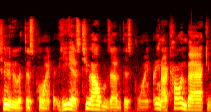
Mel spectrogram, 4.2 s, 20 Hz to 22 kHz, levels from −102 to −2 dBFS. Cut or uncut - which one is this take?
cut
